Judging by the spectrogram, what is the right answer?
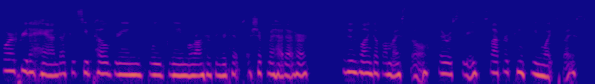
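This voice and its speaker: Mellow woman reading an audiobook. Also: medium pitch, fairly even intonation, moderate pace, no room sound. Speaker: audiobook reader. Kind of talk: first-person audiobook narration. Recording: slightly dull, dry recording.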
